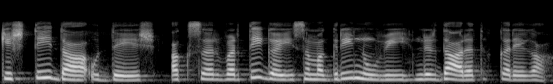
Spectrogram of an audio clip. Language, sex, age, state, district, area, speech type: Punjabi, female, 18-30, Punjab, Patiala, urban, read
